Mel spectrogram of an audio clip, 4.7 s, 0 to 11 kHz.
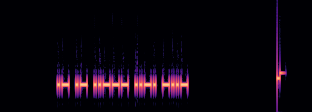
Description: Morse code, heard as a keyed tone, about 34 wpm, 700 Hz. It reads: AA2FX
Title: USA Call Signs - 5 Characters - 3x Character Spacing - 35wpm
